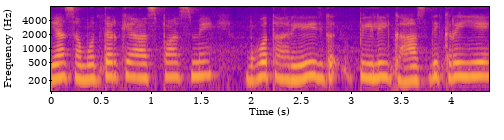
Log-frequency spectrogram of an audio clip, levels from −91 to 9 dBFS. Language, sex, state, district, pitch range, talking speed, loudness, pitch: Hindi, female, Bihar, Gaya, 220-245 Hz, 180 wpm, -18 LUFS, 235 Hz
